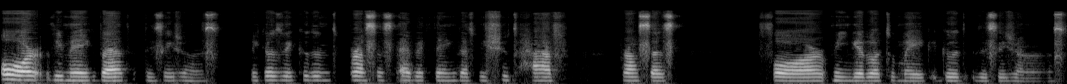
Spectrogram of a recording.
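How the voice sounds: At a slow pace, the voice has a slightly mellow tone and little pitch movement. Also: woman, fairly low pitch for a woman.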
